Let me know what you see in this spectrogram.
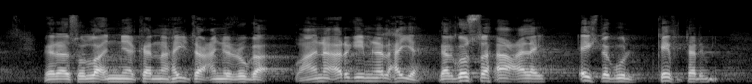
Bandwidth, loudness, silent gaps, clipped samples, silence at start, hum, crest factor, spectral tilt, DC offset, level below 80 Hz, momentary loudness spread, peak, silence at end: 11 kHz; -17 LUFS; none; under 0.1%; 0.45 s; none; 18 dB; -4 dB/octave; under 0.1%; -70 dBFS; 7 LU; 0 dBFS; 0.35 s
